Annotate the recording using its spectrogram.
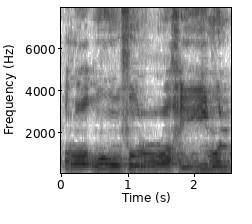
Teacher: را کو پور پڑھ رہے ہیں کیونکہ را کے اوپر زبر ہے. یہ او یہاں پر واو مدہ ہے, تھوڑا کھینچ رہے ہیں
